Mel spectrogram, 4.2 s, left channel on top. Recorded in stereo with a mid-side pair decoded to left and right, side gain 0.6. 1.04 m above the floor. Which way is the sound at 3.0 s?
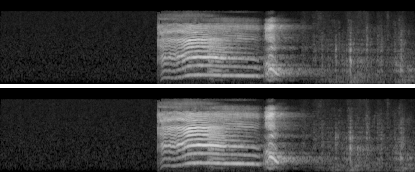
10° left.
